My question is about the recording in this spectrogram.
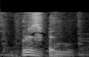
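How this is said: It is said with an Australian pronunciation. The speaker calls it right. "he says, it's Brisbane"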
